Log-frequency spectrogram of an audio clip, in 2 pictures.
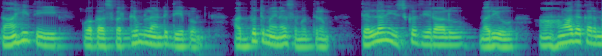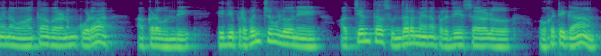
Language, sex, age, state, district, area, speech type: Telugu, male, 30-45, Andhra Pradesh, Konaseema, rural, spontaneous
